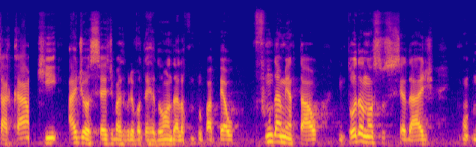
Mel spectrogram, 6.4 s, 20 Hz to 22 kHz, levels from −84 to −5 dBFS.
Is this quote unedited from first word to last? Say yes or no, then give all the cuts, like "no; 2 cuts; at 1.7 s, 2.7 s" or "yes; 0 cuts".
yes; 0 cuts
